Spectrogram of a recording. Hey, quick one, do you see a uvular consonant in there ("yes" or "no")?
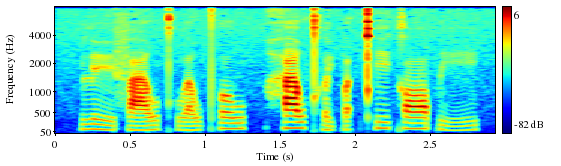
no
